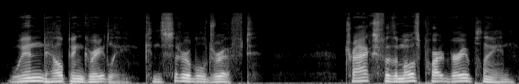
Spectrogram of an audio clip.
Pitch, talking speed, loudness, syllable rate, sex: 125 Hz, 140 wpm, -16 LUFS, 4.6 syllables/s, male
